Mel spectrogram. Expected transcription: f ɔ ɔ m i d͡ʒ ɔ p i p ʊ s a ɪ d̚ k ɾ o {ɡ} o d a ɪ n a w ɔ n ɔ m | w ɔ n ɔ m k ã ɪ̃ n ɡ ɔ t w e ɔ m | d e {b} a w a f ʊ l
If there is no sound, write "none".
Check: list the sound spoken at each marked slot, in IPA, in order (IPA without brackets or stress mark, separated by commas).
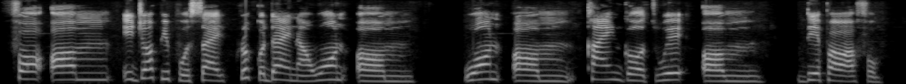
k, p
